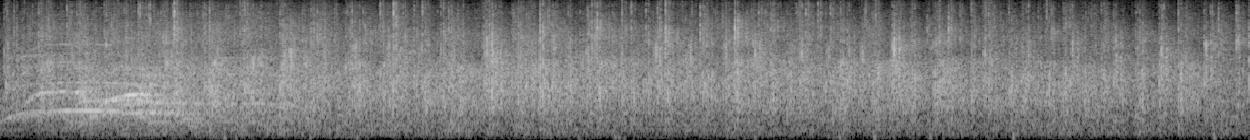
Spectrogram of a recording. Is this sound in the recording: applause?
yes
